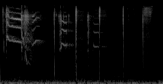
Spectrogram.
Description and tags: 16 Ratón chillando
A mouse going "squeek"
